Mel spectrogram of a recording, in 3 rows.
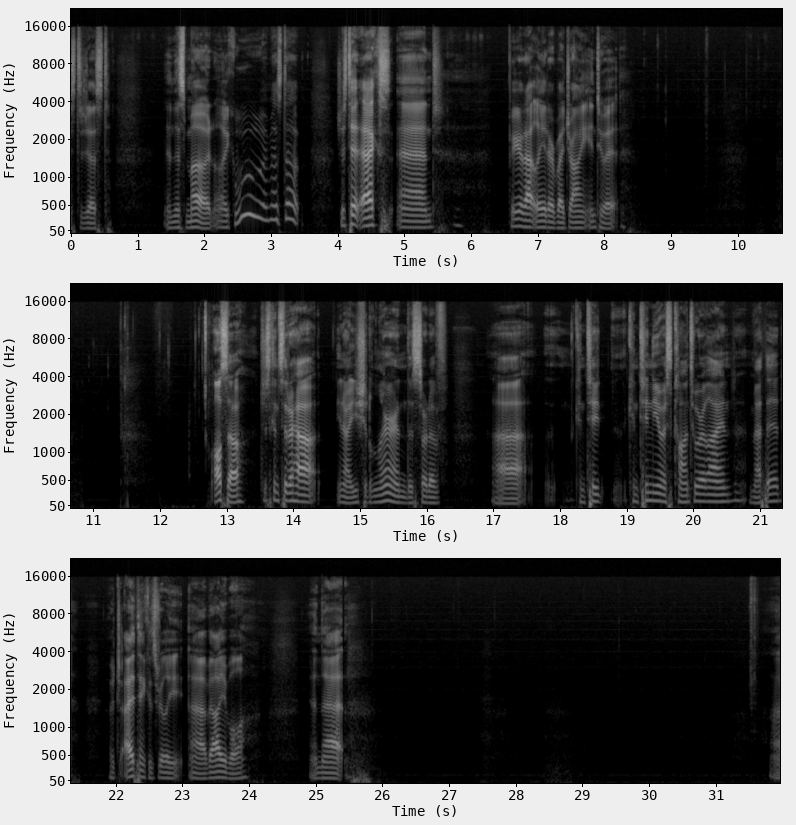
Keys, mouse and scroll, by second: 0.4 x, 4.1 x, 4.8-5.7 ], 7.6-8.2 [, 8.9 [, 9.4 [, 9.6 [, 11.5 x, 12.5 [, 12.8 [, 13.6 [.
